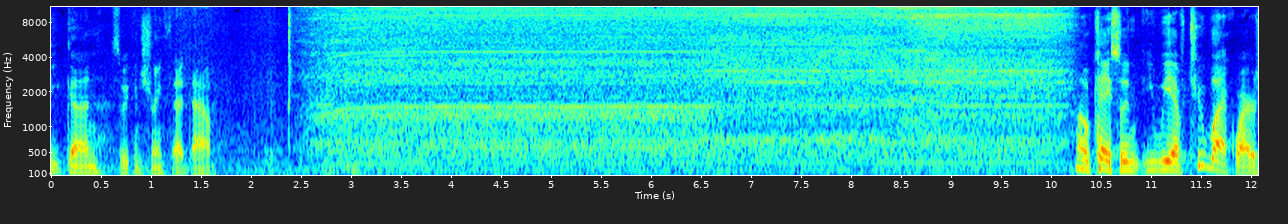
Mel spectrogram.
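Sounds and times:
heat gun blowing: 0:02.4 - 0:10.4.

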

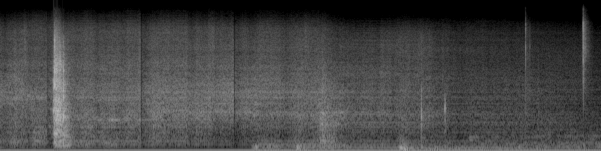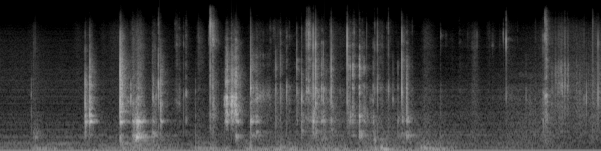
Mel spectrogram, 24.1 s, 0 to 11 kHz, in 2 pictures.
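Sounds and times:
small hard parts clicking and clattering: 0:13.7 - 0:21.0, 0:22.8 - 0:24.0.

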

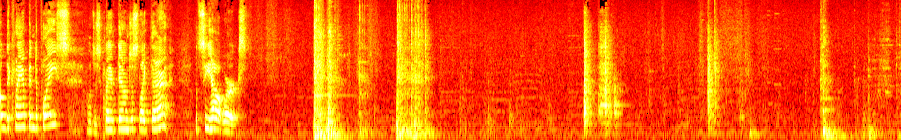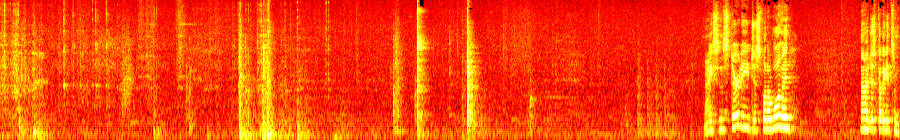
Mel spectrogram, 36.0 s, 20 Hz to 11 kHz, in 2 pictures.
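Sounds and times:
metal clunks and knocks: 0:06.3 - 0:08.8, 0:11.7 - 0:12.5, 0:16.4 - 0:20.0, 0:22.6 - 0:24.7, 0:30.5 - 0:31.6.

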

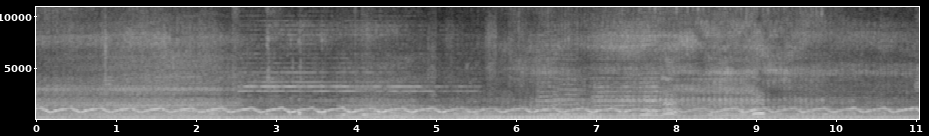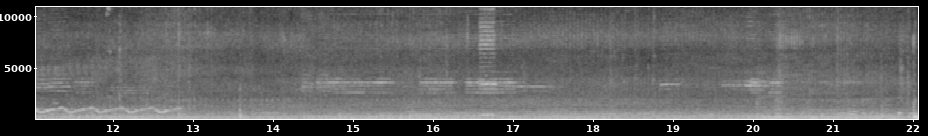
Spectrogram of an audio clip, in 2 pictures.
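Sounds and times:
ambulance siren: 0:00.0 - 0:14.4
street noise: 0:00.0 - 0:22.0.

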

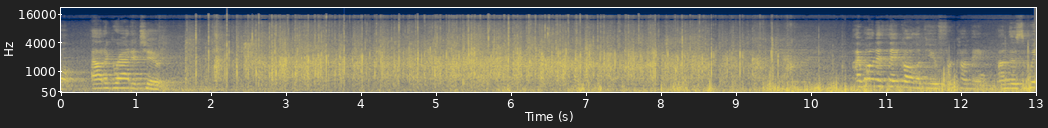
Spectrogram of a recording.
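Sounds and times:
audience applauding: 0:01.7 - 0:10.1.

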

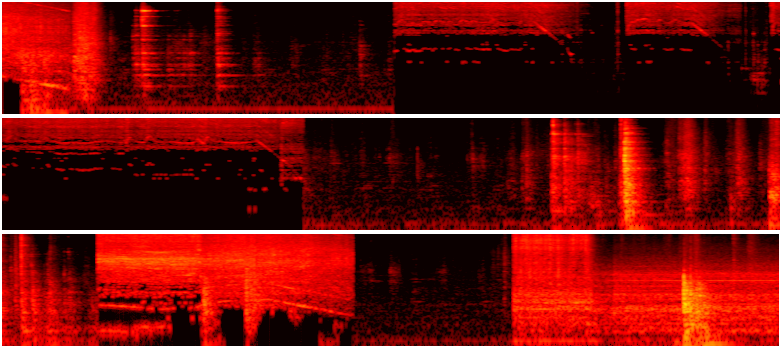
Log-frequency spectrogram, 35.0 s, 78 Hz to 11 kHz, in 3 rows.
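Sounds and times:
angle grinder cutting steel: 0:00.0 - 0:01.1, 0:05.9 - 0:08.8, 0:09.4 - 0:16.2, 0:24.8 - 0:28.6, 0:31.0 - 0:33.2
arc welding crackle: 0:31.0 - 0:32.4.

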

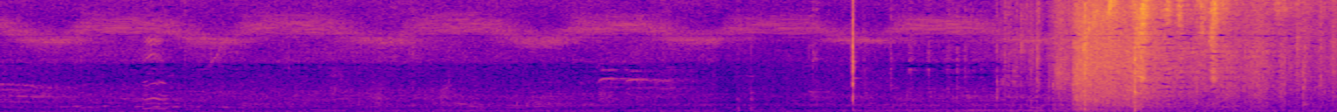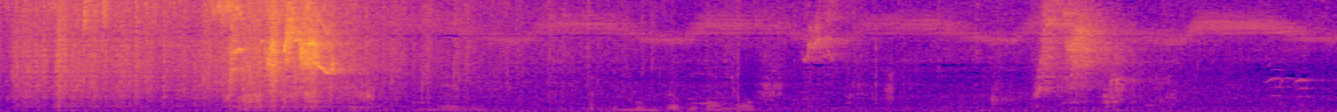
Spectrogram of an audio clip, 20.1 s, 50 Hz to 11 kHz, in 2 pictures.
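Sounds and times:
dry leaves rustling and crackling: 0:07.5 - 0:15.7.

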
